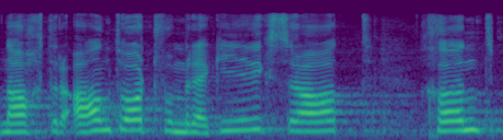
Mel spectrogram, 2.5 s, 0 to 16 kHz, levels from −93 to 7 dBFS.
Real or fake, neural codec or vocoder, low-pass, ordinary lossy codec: real; none; 10.8 kHz; none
